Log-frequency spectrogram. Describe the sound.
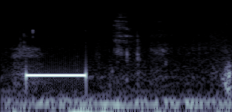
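A telephone ringing tone from an outgoing call sounds once as a single steady mid-pitched beep, lasting just over half a second, followed by quiet line hiss.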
